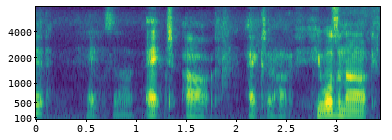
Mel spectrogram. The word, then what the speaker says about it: Exarch: Not even the Echarch. Not even the Echarch. No. Echarch. How do you say it? Exarch.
